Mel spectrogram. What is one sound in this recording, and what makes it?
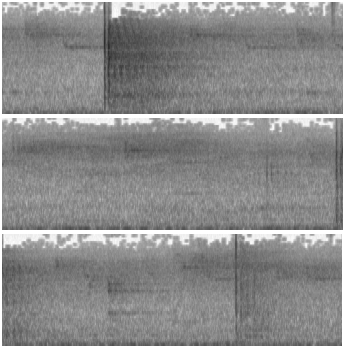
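Boots stamp sharply on a hard floor.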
